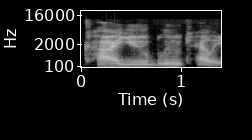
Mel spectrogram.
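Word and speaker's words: Kyu Blu Kelly: All right, so next pick is going to be in round 5, cornerback Caillou Blue Kelly, and that is how it is pronounced.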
